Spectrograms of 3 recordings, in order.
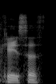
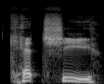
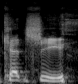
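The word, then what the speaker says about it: Cait Sith: not he's googling no i thought it was kate seth too yo what if i told you it was ketchy what yep yeah so i mean it's pronounced ketchy i mean japanese it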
